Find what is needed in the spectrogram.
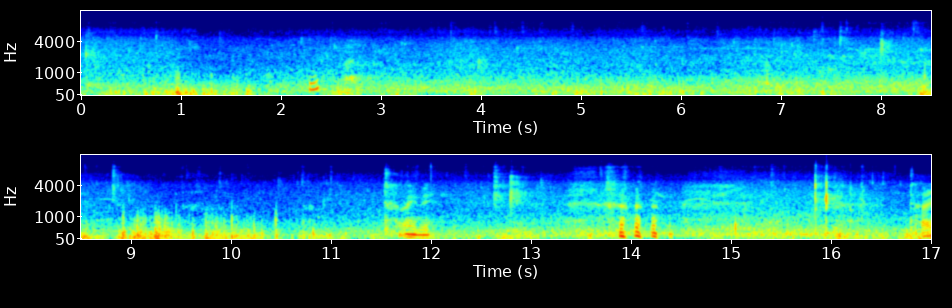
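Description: Steady rain falling on the canal water, with a short laugh near the end.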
